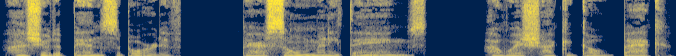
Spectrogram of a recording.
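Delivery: fading father making peace, hushed and tender; lightly voiced dying father. A narrator's reading.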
